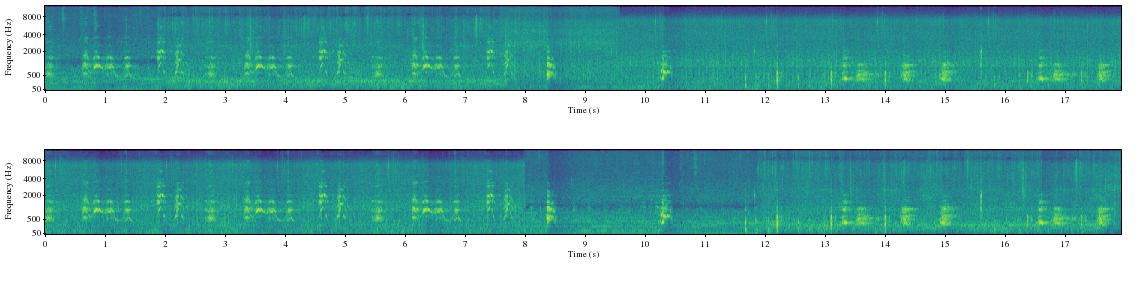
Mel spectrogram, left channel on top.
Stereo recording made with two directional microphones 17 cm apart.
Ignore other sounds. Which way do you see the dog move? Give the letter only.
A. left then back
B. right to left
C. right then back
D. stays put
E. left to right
D.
